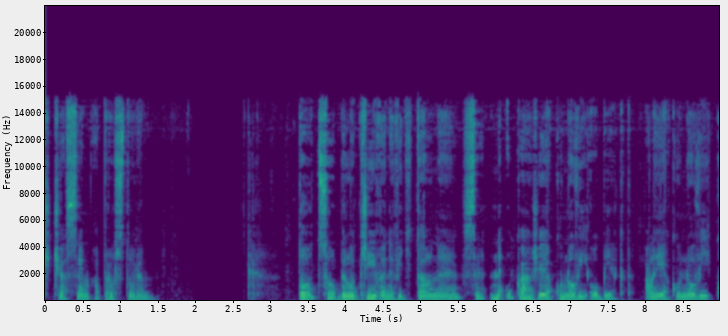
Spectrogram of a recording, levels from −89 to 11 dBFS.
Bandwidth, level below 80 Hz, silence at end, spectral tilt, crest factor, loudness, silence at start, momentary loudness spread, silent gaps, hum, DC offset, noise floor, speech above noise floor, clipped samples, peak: 15.5 kHz; -66 dBFS; 0 s; -4 dB/octave; 20 dB; -27 LUFS; 0 s; 14 LU; none; none; under 0.1%; under -90 dBFS; over 63 dB; under 0.1%; -8 dBFS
